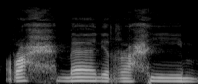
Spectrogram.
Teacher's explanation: huruf H sedikit ditekan di tengah-tengah tenggorokan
